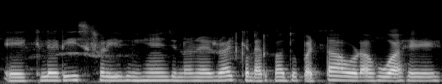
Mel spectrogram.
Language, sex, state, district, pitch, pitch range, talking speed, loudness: Hindi, female, Madhya Pradesh, Bhopal, 180 Hz, 175-185 Hz, 175 wpm, -16 LUFS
